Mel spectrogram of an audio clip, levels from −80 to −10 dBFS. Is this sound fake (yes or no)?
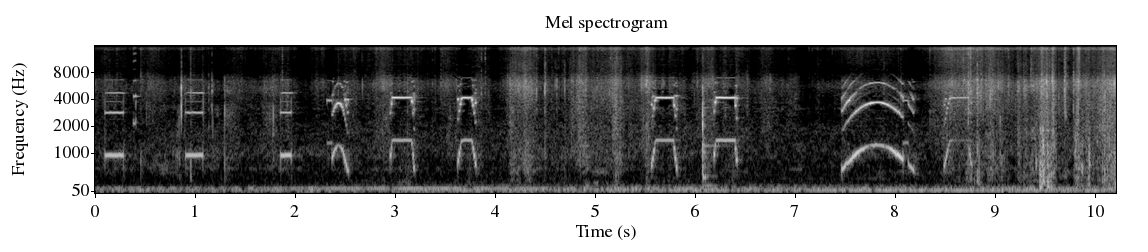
yes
